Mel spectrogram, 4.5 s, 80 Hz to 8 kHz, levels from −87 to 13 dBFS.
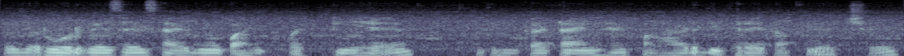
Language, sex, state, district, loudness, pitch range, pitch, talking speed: Hindi, male, Maharashtra, Mumbai Suburban, -19 LUFS, 105-115 Hz, 110 Hz, 240 wpm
